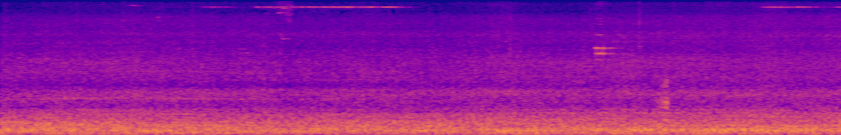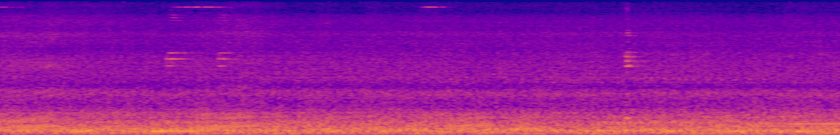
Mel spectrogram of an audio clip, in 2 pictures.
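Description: Road traffic in a city, a steady loud rumble of cars, trucks and buses passing close by, continuous throughout with occasional faint higher tones and a brief hiss.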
